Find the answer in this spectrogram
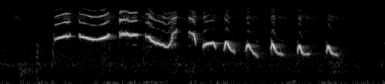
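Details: Greater green leafbird in lively song with raised crest, full of fillers, suited as a master recording for training songbirds: long wavering whistles followed by a rapid series of about eight short, sharply falling whistled notes.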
